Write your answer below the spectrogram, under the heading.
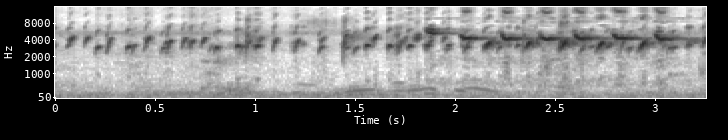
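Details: European goldfinch chorus used as motivation for caged males to sing; rapid high tinkling notes run together, growing louder and more liquid toward the end, with faint low sounds beneath.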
